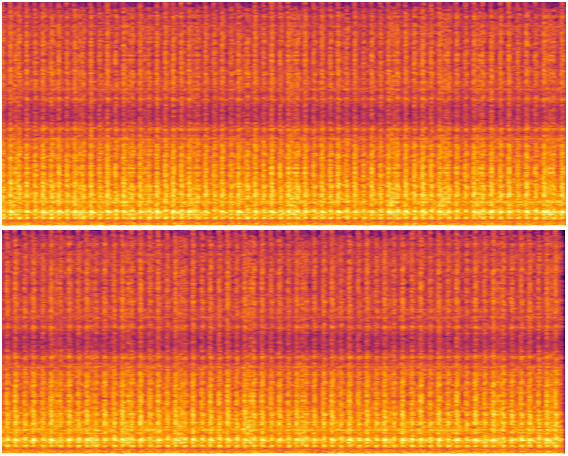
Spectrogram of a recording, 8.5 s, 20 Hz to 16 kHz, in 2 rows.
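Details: 1990 Buick LeSabre 3800, front valve cover off, unknown mileage, ignition pack just swapped after one cylinder misfired: loud fast steady clatter over rough idle, heavy internal knock, bearing, lifter or rod not pinned down; oil spilling, engine considered trashed.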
